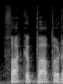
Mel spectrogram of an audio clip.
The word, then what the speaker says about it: Whakapapa: that's how you pronounce the name. – Sorry, that's okay. Not swearing. – What was it? – Whakapapa to Tūroa. Okay. it's a Maori word.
